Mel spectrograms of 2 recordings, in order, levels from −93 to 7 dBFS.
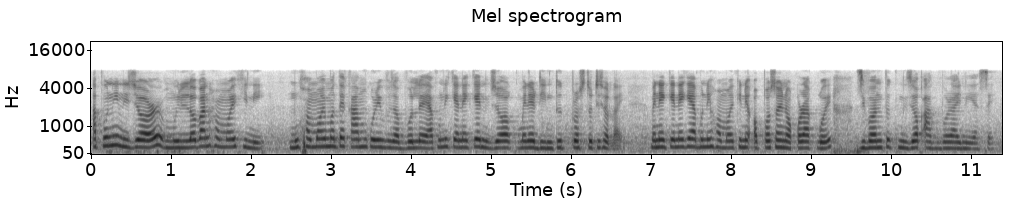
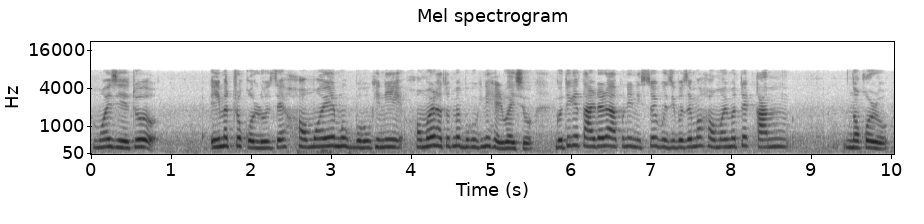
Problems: constant background noise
